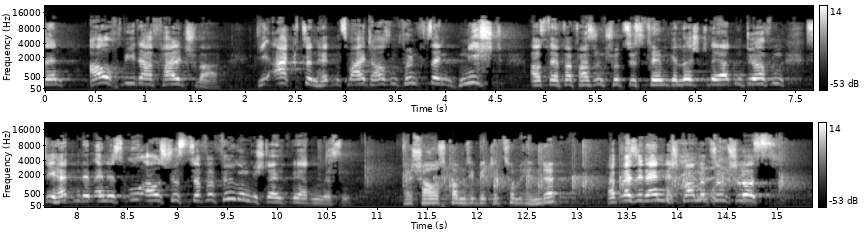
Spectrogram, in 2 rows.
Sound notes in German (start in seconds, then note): 10.3 Beifall DIE LINKE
